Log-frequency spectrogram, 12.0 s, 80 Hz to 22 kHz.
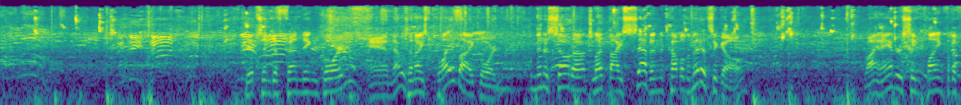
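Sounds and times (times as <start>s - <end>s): arena crowd noise: 0.0s - 12.0s
sneakers squeaking: 0.0s - 12.0s.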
